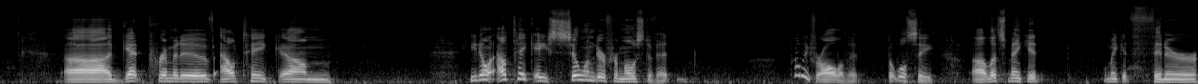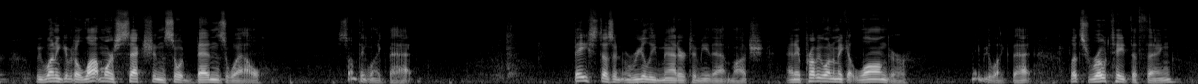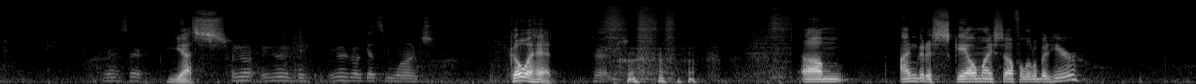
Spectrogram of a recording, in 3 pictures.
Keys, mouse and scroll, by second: 1.1 click, 8.1 click, 10.1 click, 12.8-14.6 drag, 17.7 click, 20.4 click, 22.8 click, 23.9-25.2 drag, 26.0 click, 27.9 click, 29.1-30.6 drag, 34.9 click.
